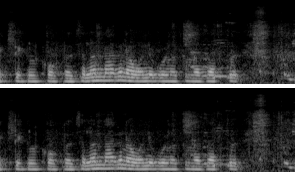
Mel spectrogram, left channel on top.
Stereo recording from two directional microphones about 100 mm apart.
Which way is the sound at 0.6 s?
10° right (ahead or behind).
